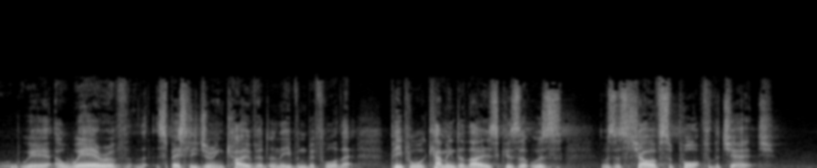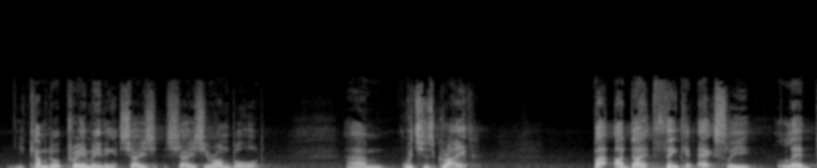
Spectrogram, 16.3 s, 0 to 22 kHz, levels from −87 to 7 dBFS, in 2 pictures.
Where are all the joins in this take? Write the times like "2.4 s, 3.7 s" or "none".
none

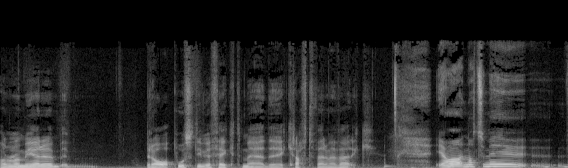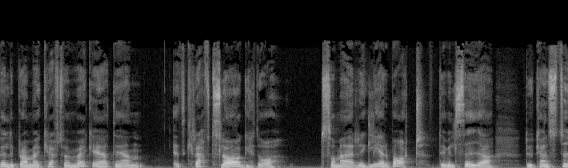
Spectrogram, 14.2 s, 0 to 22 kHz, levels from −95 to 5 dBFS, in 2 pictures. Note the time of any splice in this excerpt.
none

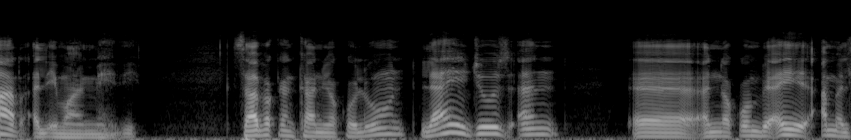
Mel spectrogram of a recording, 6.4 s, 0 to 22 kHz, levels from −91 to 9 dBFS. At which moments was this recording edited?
3.1 s

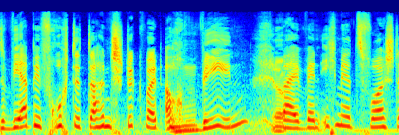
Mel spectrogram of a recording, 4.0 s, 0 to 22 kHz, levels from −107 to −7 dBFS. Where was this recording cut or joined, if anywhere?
none

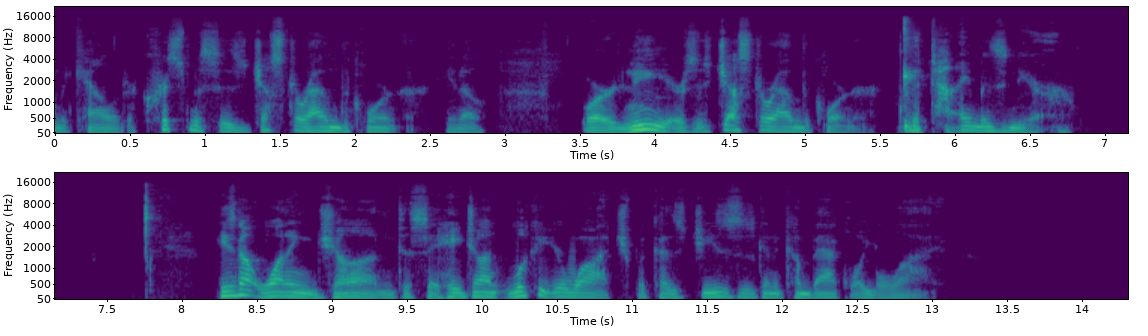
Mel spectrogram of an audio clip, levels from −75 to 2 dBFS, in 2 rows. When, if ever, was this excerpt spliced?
5.6 s, 8.2 s, 12.6 s

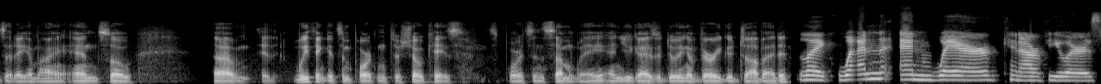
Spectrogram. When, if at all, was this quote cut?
7.9 s

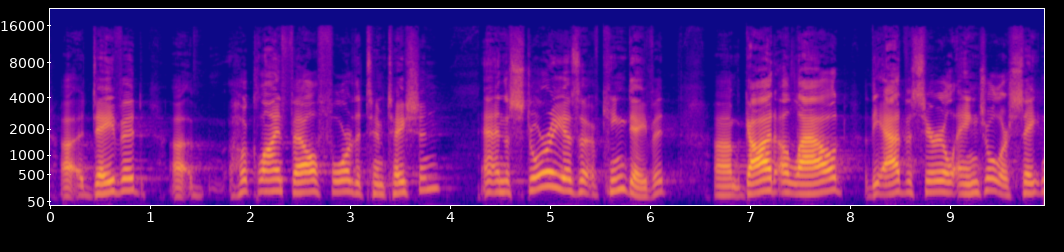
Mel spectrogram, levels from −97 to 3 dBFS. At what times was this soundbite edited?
2.3 s, 4.3 s

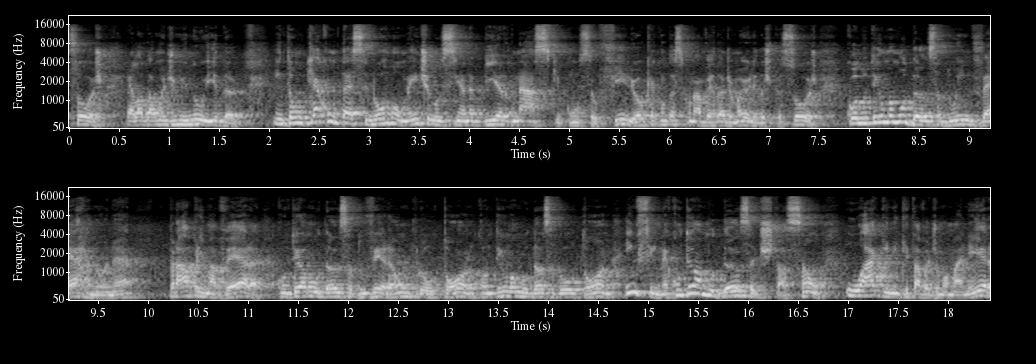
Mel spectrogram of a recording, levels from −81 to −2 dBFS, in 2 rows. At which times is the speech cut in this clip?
none

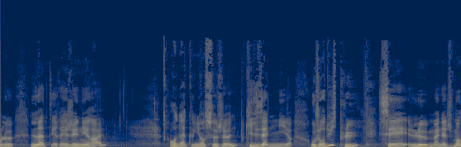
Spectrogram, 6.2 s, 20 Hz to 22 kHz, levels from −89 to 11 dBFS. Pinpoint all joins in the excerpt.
3.2 s, 4.5 s

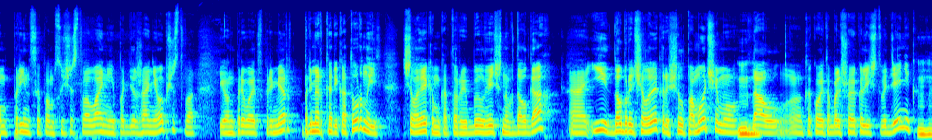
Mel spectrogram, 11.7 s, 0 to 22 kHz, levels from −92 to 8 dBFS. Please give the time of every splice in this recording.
3.7 s

